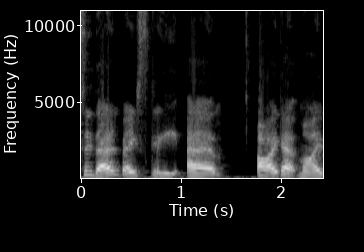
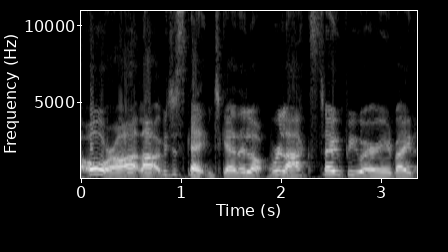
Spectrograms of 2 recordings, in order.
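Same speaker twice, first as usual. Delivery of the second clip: put-on louder laddish English accent; 4 dB louder than usual. English guy calming the angry roommate, exaggerated English lad accent. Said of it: "he was English, so he was like".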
